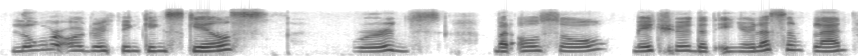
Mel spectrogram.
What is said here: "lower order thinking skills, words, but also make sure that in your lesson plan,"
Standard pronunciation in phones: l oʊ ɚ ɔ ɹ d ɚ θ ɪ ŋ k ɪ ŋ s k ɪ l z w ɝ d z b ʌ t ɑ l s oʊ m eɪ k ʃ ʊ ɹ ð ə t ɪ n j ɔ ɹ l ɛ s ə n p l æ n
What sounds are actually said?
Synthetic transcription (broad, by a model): l oʊ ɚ ɔ ɹ d ɚ θ ɪ ŋ k ɪ ŋ s k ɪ l s w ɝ d s b ʌ t ɑ l s oʊ m eɪ k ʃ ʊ ɹ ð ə t ɪ n j ɔ ɹ l ɛ s ə n p l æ n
